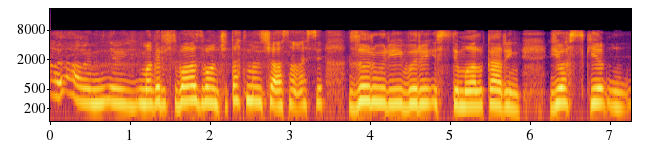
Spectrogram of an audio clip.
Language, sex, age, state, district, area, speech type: Kashmiri, female, 18-30, Jammu and Kashmir, Srinagar, rural, spontaneous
